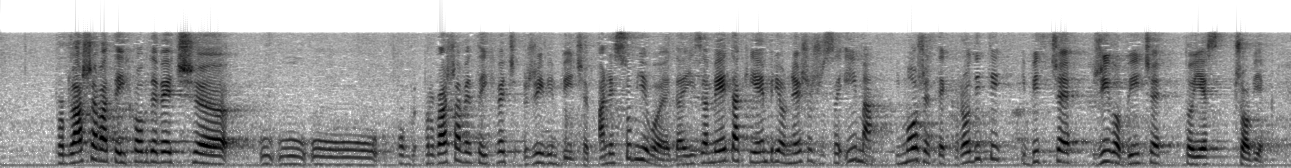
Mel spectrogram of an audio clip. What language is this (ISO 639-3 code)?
hrv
